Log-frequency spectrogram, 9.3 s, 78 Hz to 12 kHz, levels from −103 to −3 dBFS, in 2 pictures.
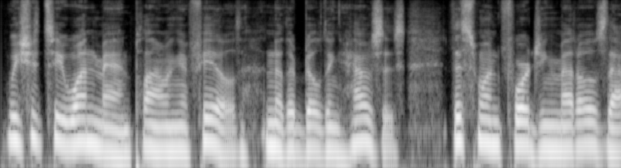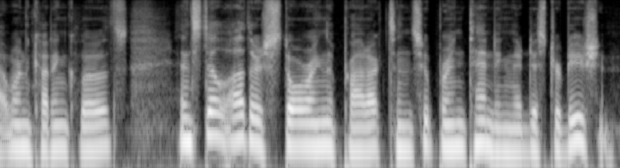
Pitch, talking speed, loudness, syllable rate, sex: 145 Hz, 185 wpm, -17 LUFS, 6.1 syllables/s, male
